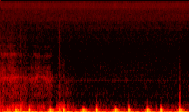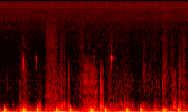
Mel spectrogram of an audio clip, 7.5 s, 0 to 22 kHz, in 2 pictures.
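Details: ASMR cuddling roleplay, heartbeat captured with a 3dio binaural mic, vocals on a separate mic: steady, deep paired thumps at about 90 beats a minute over faint background noise, a normal heartbeat.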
